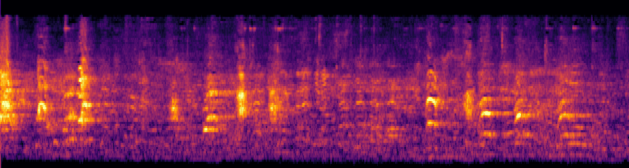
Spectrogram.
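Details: At a yappy hour dog social gathering, Pepsi barks while trying to win a female dog's attention. Sharp, short barks come in irregular bursts from start to finish over a constant background of human conversation.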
